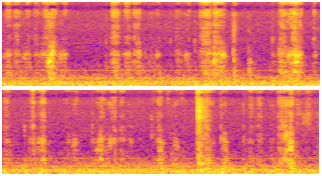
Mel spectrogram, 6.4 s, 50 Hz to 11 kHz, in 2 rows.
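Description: A Pelikan M200 brown fountain pen filled with Pelikan Edelstein Smoky Quartz ink writes on paper in faint, scratchy strokes of uneven rhythm, heard close over a steady low background hum.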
